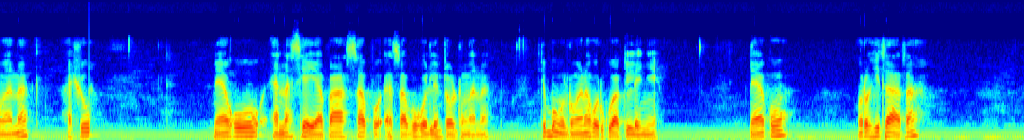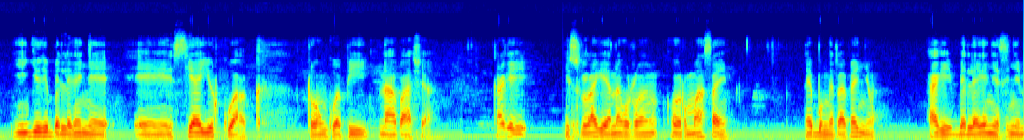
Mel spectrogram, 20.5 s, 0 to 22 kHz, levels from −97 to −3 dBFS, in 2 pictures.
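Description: Hollow, phasey coloration takes over this speech clip from 14.88 to 15.88 s. This is channel delay (comb filtering): one channel arrives around 5 ms behind the other, and when the two are summed to mono, the shared content cancels at evenly spaced frequencies. The first notch sits near 100 Hz, with further notches repeating at regular intervals above it.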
